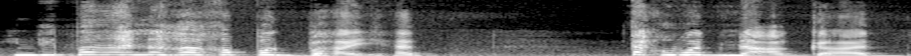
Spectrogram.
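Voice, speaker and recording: A woman's voice: sits high, sing-song, moderate pace, a bit bright. An actress playing a vengeful, wealthy widow and scheming businesswoman in a radio drama, theatrical and taunting, mixing English into her talk. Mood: bitter, vengeful. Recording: clear background noise.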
